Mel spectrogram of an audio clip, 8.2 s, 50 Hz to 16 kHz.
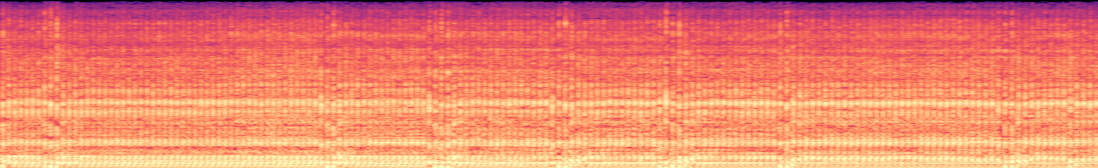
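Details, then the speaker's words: Scrapyard Craftsman T1200 riding mower, first start on old gas with a substitute spark plug: loud lumpy chugging with uneven pulses and gurgling edge, compression seeming very high; owner may check valves. "good gravy this engine sounds funky I've never heard one of these run before it has like a gurgly sound to it that is crazy crazy compression just seems so high on this thing may end up just checking the valves on this too"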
